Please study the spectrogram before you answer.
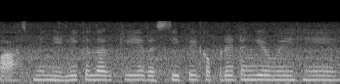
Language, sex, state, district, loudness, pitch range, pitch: Hindi, female, Bihar, Lakhisarai, -18 LUFS, 205-215 Hz, 210 Hz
